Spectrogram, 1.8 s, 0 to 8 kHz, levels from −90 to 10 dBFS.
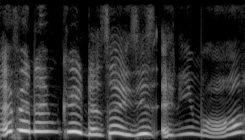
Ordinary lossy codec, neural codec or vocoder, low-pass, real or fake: none; none; none; real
